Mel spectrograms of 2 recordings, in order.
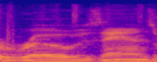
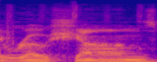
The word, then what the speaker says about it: Roseanne's: me and my group, we like to say Roshan's, because I don't know, for some reason I just like to mispronounce all the names on these supporters just for fun, because I don't know.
